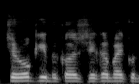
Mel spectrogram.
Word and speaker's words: Cherokee: So I said, sir, thoda classic karte hain, Cherokee karte hain, Jeep Cherokee. So he could never pronounce Cherokee. He would say Sharuki.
